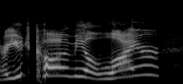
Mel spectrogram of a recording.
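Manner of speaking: mock very high, in-your-face screaming. Retelling an angry man without movie tickets yelling at the speaker: retelling a scream in the face. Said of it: "He is screaming in my face".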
